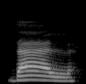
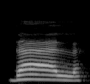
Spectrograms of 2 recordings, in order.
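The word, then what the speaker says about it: دال: our first letter is DAL it's just like the English D very easy to pronounce and easy to write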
